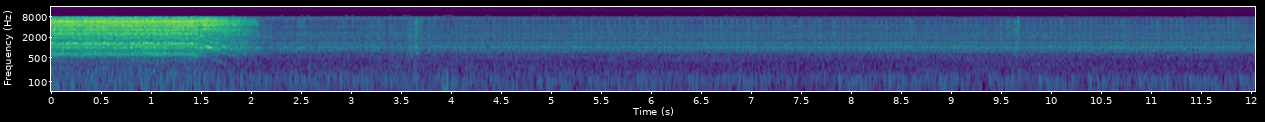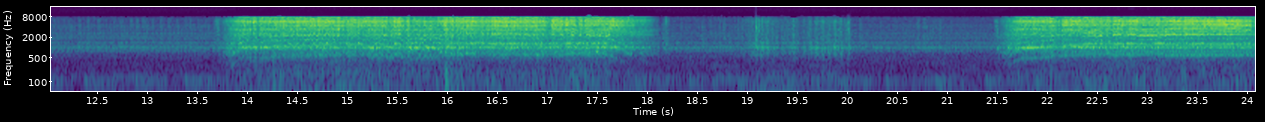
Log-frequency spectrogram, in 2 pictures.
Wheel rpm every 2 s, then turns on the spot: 130, 10, 0, 0, 0, 0, 20, 140, 140, 20, 20, 150.
18-20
